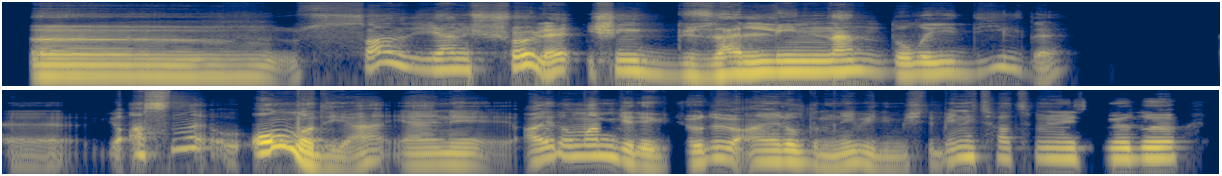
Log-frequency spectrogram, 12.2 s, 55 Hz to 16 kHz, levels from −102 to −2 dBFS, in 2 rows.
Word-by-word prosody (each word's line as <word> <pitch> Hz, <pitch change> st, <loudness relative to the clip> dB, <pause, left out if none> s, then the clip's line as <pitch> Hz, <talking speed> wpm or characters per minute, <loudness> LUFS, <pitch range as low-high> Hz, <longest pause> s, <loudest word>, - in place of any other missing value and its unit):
Iıı, 115 Hz, -2 st, -2 dB
sadece, 245 Hz, -9 st, -5 dB
yani, 170 Hz, 0 st, -2 dB
şöyle, 180 Hz, -3 st, +2 dB
işin 150 Hz, -6 st, -1 dB
güzelliğinden 150 Hz, +5 st, +3 dB
dolayı 130 Hz, +2 st, -1 dB
değil 180 Hz, +3 st, -13 dB
de, -, -, -14 dB, 0.8 s
eee -, -, -18 dB, 0.2 s
Ya, -, -, -7 dB
aslında 310 Hz, +3 st, -3 dB
olmadı, 325 Hz, -, +6 dB
ya. 110 Hz, -, -8 dB
Yani, 110 Hz, -1 st, -7 dB
ayrılmam 185 Hz, +6 st, -1 dB
gerekiyordu 125 Hz, -, -3 dB
ve -, -, 0 dB
ayrıldım. 130 Hz, -7 st, -2 dB
Ne 120 Hz, +3 st, -4 dB
bileyim, 90 Hz, -7 st, -9 dB
işte, 110 Hz, -, -15 dB
beni 175 Hz, +4 st, -3 dB
tatmin 160 Hz, -1 st, -9 dB
etmiyordu. 165 Hz, +1 st, 0 dB
140 Hz, 125 wpm, -23 LUFS, 115-165 Hz, 0.8 s, olmadı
